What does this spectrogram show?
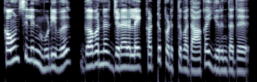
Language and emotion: Tamil, neutral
